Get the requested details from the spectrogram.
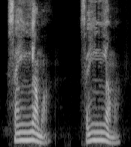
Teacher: आणखी एक उच्चार कानावर पडतो, तो म्हणजे अनुनासिक य सारखा संयम.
